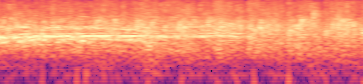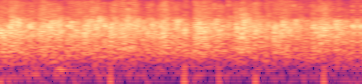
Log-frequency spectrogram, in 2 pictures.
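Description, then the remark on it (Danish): An audience claps steadily to welcome Simon Juhl, a dense wash of many hands applauding at a loud, even level throughout, with no voices standing out. “Giv en stor hånd til Simon Juhl.”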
